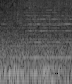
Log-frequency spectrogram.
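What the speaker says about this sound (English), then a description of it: "And then it's raining." Steady rain in an animated RWBY episode, a dense, even hiss of falling water that fills the whole short stretch with no voices over it.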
